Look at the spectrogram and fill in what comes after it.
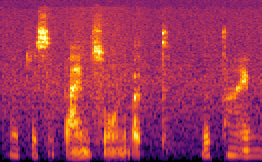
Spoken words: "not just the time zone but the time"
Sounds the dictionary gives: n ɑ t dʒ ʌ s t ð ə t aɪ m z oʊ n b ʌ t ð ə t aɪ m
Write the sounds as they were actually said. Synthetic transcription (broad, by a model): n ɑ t dʒ ʌ s t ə t aɪ m s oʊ n b ʌ t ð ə t aɪ m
